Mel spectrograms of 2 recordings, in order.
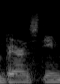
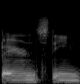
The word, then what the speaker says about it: Berenstain: Uh Randy, are you familiar with the Beren Beren what I thought were the Berenstain Bears children's books?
